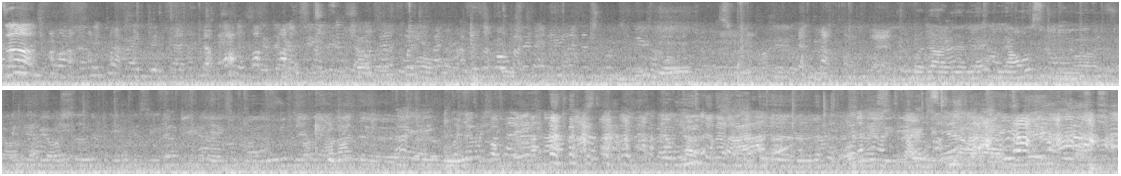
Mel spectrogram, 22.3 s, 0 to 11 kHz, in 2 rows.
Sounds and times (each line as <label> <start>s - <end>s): ape bus 0.0s - 22.3s
international visitors 0.0s - 22.3s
